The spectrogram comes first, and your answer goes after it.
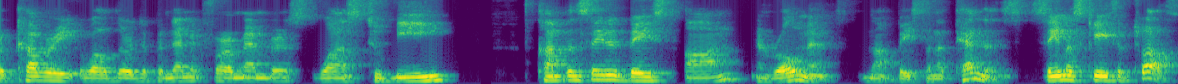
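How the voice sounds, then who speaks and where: A man talks at a fairly quick pace in a Spanish accent. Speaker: labor union leader. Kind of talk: panel discussion.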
